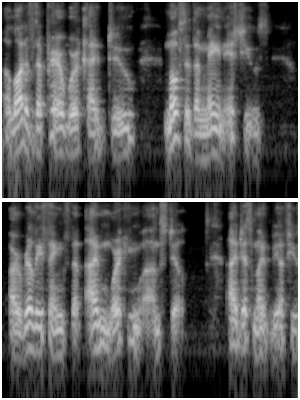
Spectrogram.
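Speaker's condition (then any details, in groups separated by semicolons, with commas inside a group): Cerebral palsy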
